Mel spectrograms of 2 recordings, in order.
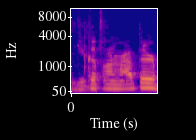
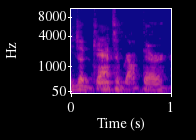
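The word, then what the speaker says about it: Gigantoraptor: I pronounced a gigaton raptor but it's actually gigantic raptor cuz he's kind of it's kind of a giant raptor.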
